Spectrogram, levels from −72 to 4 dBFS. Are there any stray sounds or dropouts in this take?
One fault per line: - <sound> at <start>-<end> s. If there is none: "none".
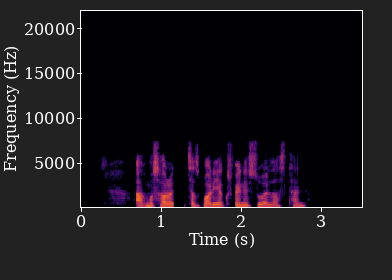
- dropout at 1.2-1.3 s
